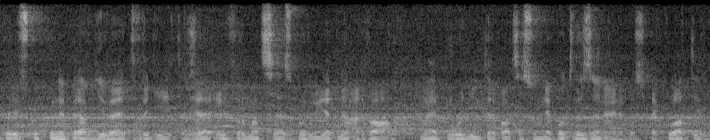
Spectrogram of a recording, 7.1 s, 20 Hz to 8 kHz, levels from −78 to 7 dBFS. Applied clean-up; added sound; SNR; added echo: none; Motor vehicle (road); 7 dB; reverberation time 0.6 s.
